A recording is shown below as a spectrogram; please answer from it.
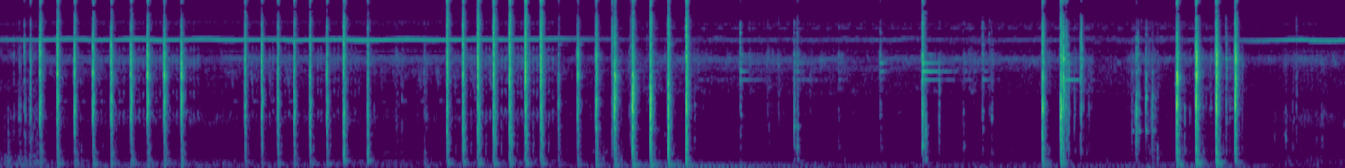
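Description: Hammer tapping bamboo dowels through holes in PVC water pipes, in quick even runs of about three blows a second with pauses between them. The last runs of blows are the loudest.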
